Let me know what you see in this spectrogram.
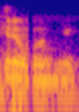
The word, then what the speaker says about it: Kerouac: Sí, Kerouac.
